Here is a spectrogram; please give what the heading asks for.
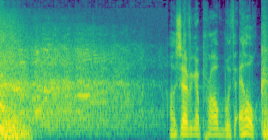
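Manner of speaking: very slow, offhand, laughing through it; deadpan reply. Retold or imitated. Asked about the cheetah, he answers in a slow deadpan. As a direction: shrug it off slowly as if it's normal.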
